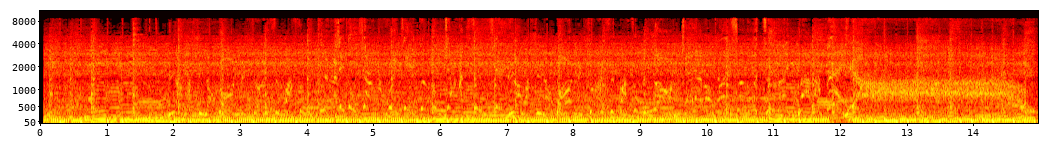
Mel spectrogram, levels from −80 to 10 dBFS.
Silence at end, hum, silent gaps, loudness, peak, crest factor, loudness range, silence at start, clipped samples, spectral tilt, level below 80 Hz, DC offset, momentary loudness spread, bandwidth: 0 s; none; none; -14 LUFS; 0 dBFS; 12 dB; 1 LU; 0.05 s; under 0.1%; -5.5 dB/octave; -16 dBFS; 0.2%; 1 LU; 9.2 kHz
